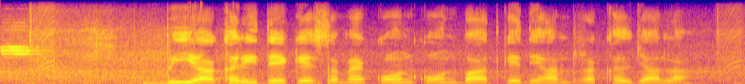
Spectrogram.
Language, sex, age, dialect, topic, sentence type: Bhojpuri, male, 25-30, Northern, agriculture, question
